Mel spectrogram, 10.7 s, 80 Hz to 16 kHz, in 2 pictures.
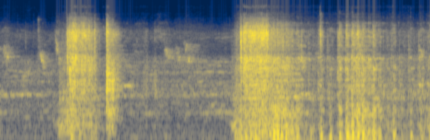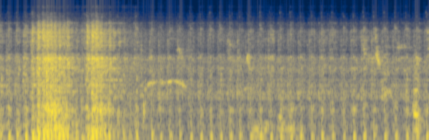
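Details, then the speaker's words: Honda TMX 125 Alpha single, cold early-morning start without choke, clutch worked and slight throttle: two kicks with short sputters, then catches into a steady even idle; carburetor idle and air-fuel mixture correctly tuned, so it starts easily. "malamig pa yung makina natin guys pero yan guys nakikita niyo umandar na siya dalawang sipa lang"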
